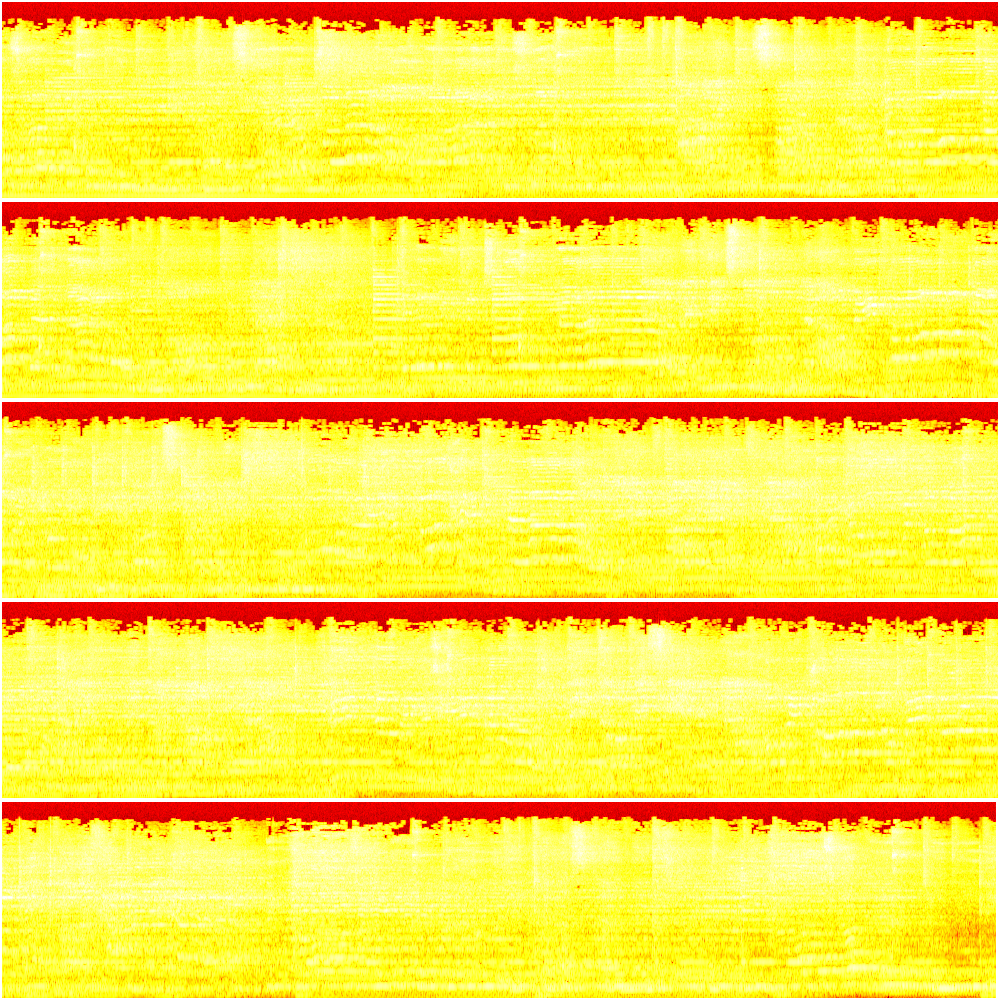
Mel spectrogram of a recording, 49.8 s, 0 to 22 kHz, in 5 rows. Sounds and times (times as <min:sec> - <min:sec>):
Choir: 0:00.0 - 0:49.7.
